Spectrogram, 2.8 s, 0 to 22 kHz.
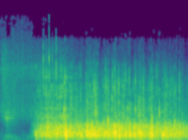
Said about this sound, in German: Standing Ovations für Joachim Gauck, den abtretenden 11. Bundespräsidenten.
